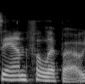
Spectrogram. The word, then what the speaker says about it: Sanfilippo: mispronounced your last name it's sanfelippo you were close yeah thanks so much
